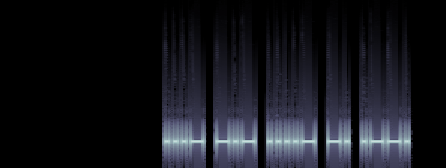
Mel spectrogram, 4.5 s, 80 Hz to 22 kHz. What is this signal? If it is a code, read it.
Morse code, heard as a keyed tone, about 28 wpm, 700 Hz. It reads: VK4NP
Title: DXCC-100 Call Signs - 5 Characters - Repeated 3x - 28wpm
